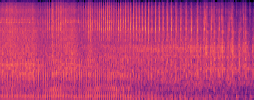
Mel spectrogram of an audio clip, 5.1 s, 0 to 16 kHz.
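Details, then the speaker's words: Champion dual-fuel 9375 generator that won't start and surges, spark and compression good, low-oil shutdown wire unplugged: fires briefly then stumbles and dies once sprayed cleaner runs out; carburetor issue, clogged carburetor. "So as long as I'm proceeding to spray carburetor cleaner in it, it stays running. That means we're having a carburetor issue here."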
